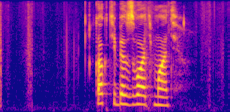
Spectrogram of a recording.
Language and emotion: Russian, neutral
